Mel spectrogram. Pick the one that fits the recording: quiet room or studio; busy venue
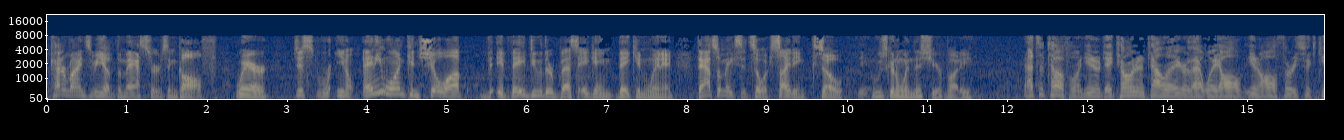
busy venue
